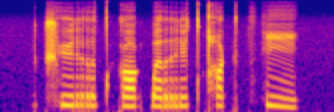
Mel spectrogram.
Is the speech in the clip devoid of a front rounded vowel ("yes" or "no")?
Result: no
